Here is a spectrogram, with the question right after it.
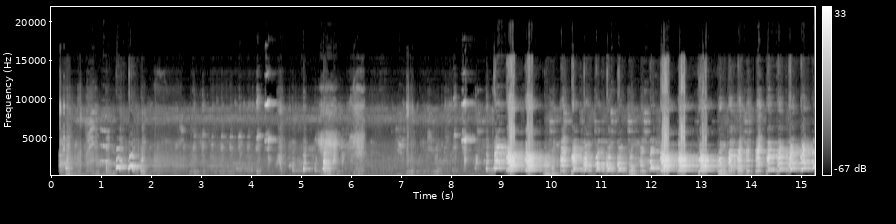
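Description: A puppy gives high, squeaky whimpers and yips, growing busier and louder toward the end.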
